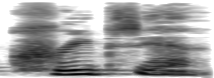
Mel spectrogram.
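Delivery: hushed whisper; creeping whisper. Acted. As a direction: let it creep in on a breath. Sin creeping into hearts.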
